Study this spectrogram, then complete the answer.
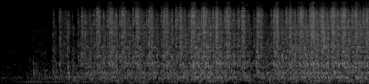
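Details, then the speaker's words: Singer 192K Spartan sewing machine with a 0.80 amp motor, sewing two layers of acrylic fiber. Fast, even needle clatter; the motor labours harder than on leather. Normal operation under heavy load. "the machine you can hear is working harder when it's sewing the acrylic fiber than when it's sewing leather"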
